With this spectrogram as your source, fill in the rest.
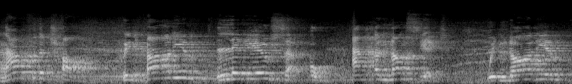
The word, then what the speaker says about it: Leviosa: you go then windardium leviosa and again windardium leviosa good uh Mr weasley wardium leviosa stop stop stop you're going to take someone's eye out besides you're saying it wrong it's Leviosa not Leviosa all right do it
